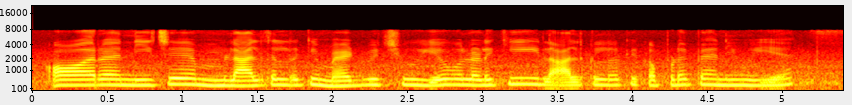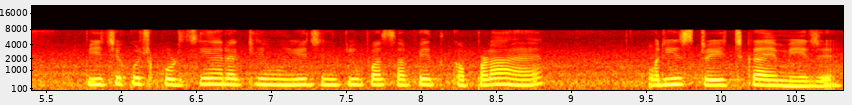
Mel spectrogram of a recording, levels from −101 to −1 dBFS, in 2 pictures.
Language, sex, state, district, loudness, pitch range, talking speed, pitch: Hindi, female, Chhattisgarh, Bilaspur, -19 LUFS, 225-250 Hz, 200 wpm, 235 Hz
